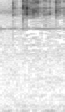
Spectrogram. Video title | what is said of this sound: REFRIGERATOR WALANG LAMIG COMPRESSOR SOBRANG INIT ANONG DAHILAN? | pag inalog mong ganyan, yung parang kala mo may mga buhangin sa loob, yung parang magalasgas. Ibig sabihin nagkandadurog na yung laman niya sa loob.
